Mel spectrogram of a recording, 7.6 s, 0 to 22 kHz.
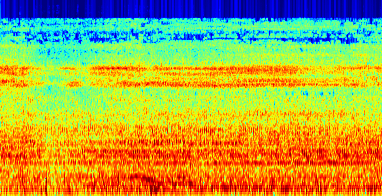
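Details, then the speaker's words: Yamaha F150 outboard at idle: an uneven, stumbling idle with a steady hiss, suspected to be an intake air leak near the manifold; the idle air control or throttle position sensor were also considered; unconfirmed. "Stumbling a little bit here. Yeah, it sounds like it's having a Sounds like an air leak in here."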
